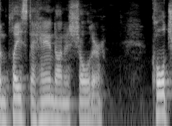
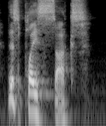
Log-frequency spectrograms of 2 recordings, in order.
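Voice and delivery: words half swallowed, low mumble under the breath; 3 semitones higher than usual. Narrator reads a handcuffed man replying, mumbling. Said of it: "Cole mumbled".

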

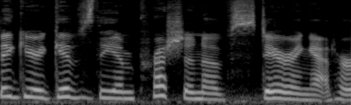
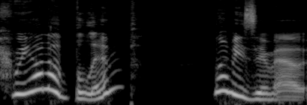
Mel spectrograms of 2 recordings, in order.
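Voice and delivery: very high, incredulous, pleased, delighted disbelief; 8 semitones higher than usual. Narrator reacting after the fish with legs calls out, incredulously pleased. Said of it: "(incredulously pleased)".

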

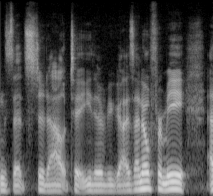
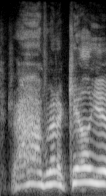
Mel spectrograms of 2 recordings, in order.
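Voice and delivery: put-on scream, much higher, louder, slower; 11 semitones higher, 4 dB louder than usual. Recapping a fight scene, retelling a scream. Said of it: "he's still just screaming".

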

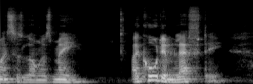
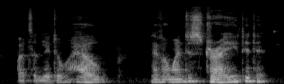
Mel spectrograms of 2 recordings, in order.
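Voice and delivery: plain

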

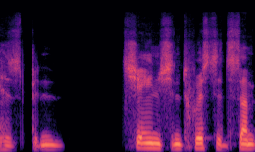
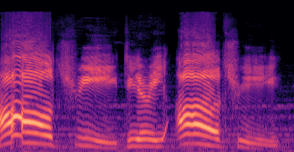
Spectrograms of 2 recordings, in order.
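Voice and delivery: real loud, high, very slow drawn-out yell; 8 semitones higher, 7 dB louder than usual. Playing a character who heckles everyone, yelling real loud. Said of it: "She yells real loud".

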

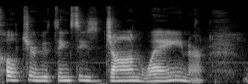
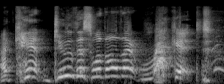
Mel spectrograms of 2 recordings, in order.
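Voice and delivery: acted-out shrieking scream, very high-pitched; 11 semitones higher than usual. Retelling a movie scene with men beating on the door, retelling a scream. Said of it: "and he screams".

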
